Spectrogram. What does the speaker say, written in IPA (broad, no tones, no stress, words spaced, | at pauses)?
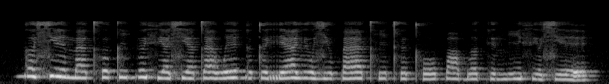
ɡə sʲe mæt̪ʰɵt̪ibʏ fʲæsʲæt̪æwe ɡʏt̪ʏrʲæ lʲozʲopæ t̪ʰit̪ʰʏt̪ʰo pɑbə kʲəŋi fʲɵsʲe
